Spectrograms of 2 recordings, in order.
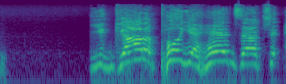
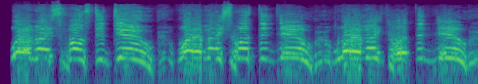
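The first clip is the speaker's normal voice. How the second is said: higher, frantic repeated plea; desperate shouting; 4 semitones higher than usual. Real, not acted. Streamer begging viewers for answers, desperate shout. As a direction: cry it out, more frantic each time.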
